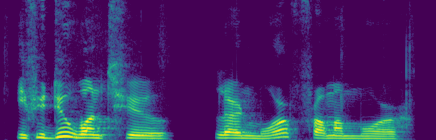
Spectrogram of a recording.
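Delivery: plain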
